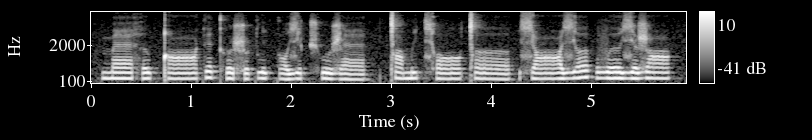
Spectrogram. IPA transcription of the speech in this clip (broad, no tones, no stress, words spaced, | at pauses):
mæːhəu̯ǃɑːkɛ kʰʊ ʂʊkli kɔʑə t͡ʃʰuʐæ | ǀɑmit͡ɕʰɔːǀʌː | ɕɑːʑʌ | vəː ʑɛʐɑ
